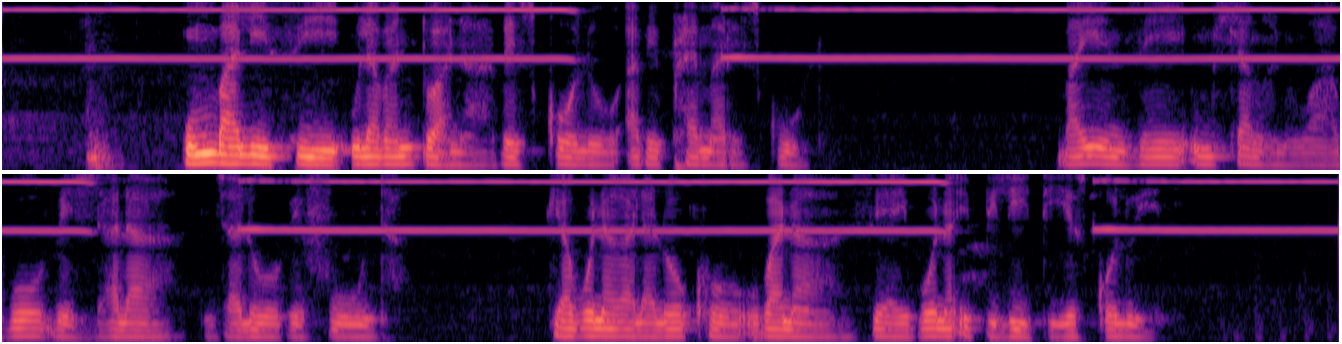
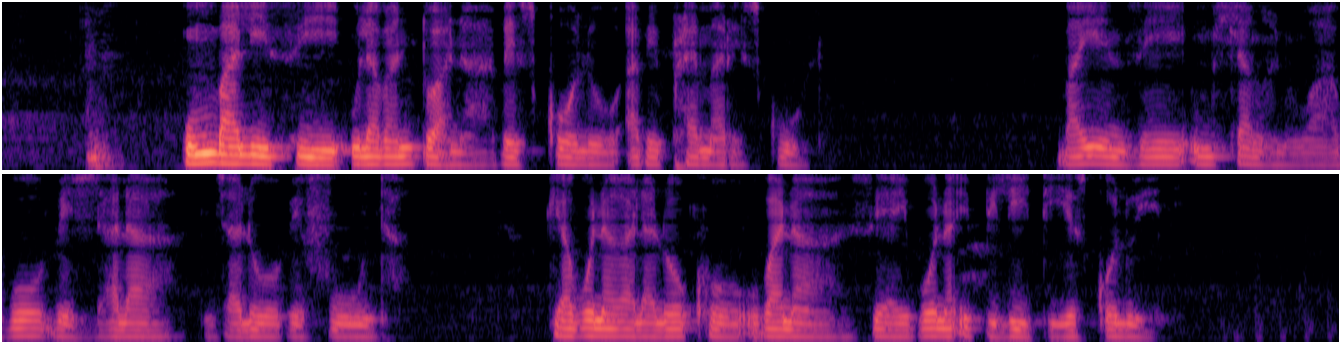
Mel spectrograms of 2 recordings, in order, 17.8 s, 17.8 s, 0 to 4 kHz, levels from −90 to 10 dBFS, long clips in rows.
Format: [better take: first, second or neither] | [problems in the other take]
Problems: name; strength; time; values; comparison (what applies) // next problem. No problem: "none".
second | background sound (Wind instrument, woodwind instrument); 13 dB below the speech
